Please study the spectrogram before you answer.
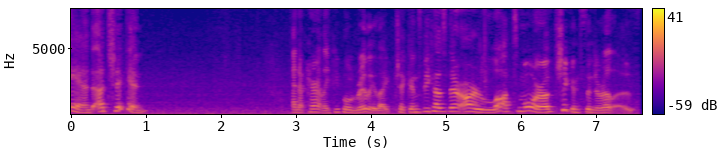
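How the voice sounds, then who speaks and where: An American woman, a children's librarian, telling a story and sharing books for kids in a lively, sing-song way. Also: a little high, normal speed, slight background noise.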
